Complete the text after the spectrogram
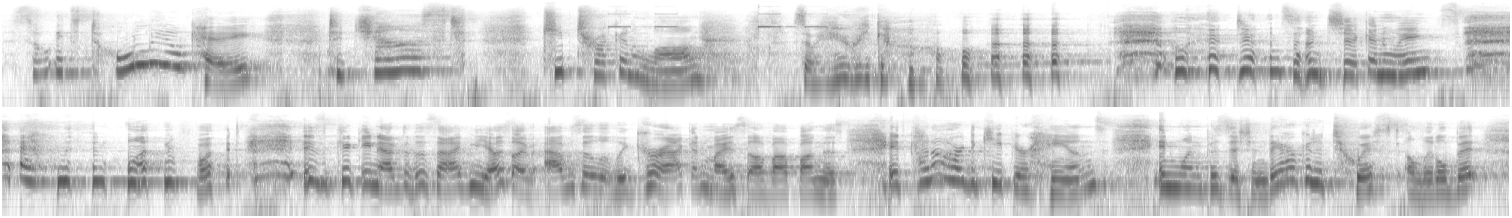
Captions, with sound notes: so it's totally okay to just keep trucking along. (timer beeps) So here we go (laughs). We're doing some chicken wings and then one foot is kicking out to the side. Yes, I'm absolutely cracking myself up on this. It's kind of hard to keep your hands in one position. They are going to twist a little bit,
